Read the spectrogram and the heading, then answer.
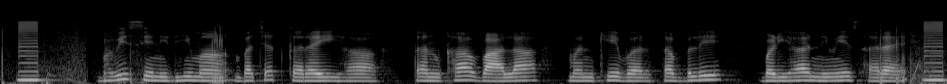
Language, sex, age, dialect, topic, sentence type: Chhattisgarhi, female, 25-30, Western/Budati/Khatahi, banking, statement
